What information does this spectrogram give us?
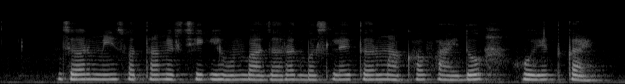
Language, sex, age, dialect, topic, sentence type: Marathi, female, 18-24, Southern Konkan, agriculture, question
